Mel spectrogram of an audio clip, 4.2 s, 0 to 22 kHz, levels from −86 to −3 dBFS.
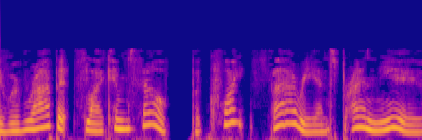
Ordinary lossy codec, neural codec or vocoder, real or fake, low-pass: MP3, 24 kbps; codec, 16 kHz, 4.8 kbps, FACodec; fake; 7.2 kHz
